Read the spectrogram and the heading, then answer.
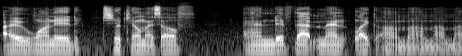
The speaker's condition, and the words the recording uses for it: Stuttering. Because I was wondering, how do you think I should handle your stutter?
